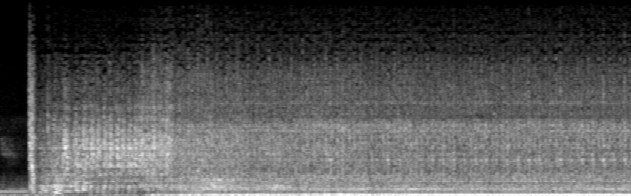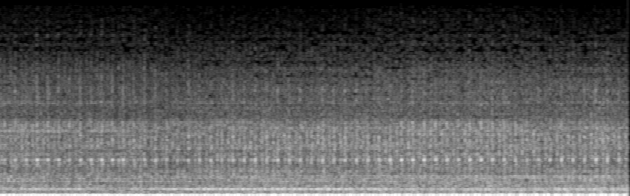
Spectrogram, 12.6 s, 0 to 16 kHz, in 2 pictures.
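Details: 1967 Buick GS340, first start after the water pump replacement, cooling-system flush and points replacement: it cranks briefly, catches at once and settles into a smooth, even idle. Oil pressure is around 30 and there is less smoke; normal running.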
